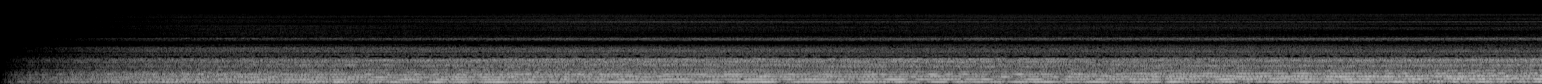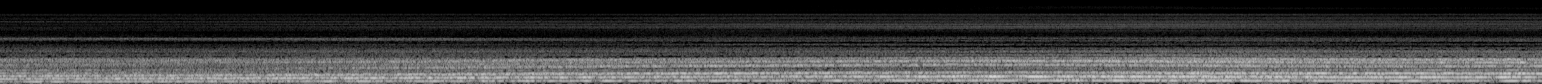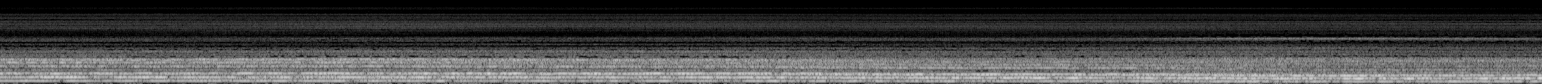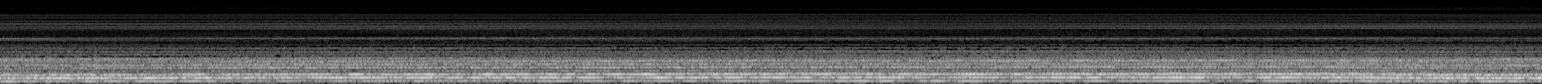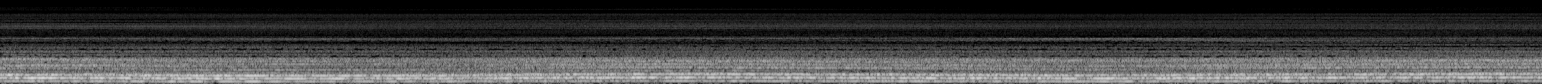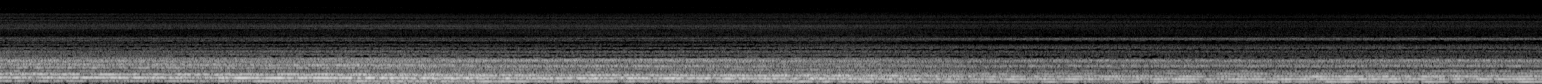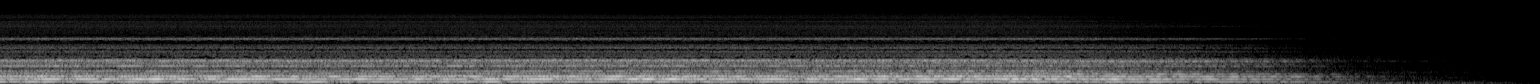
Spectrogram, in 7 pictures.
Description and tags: Strange Chant
My voice + paulstretch.
Recorded with Zoom H2. Edited with Audacity.
ambience, chant, cult, echo, male, mantra, om, vocal, voice, weird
